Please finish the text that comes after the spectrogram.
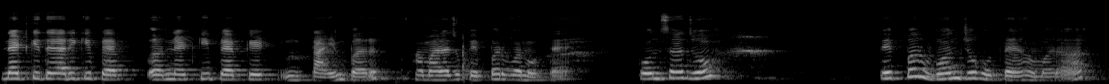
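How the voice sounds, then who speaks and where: A young woman with a slightly high voice teaches an exam-prep lesson while unwell, coughing now and then. She poses rhetorical questions, repeats each key term and keeps checking in with her students. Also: takes it slowly. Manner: checks in often with "theek hai". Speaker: English literature teacher.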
